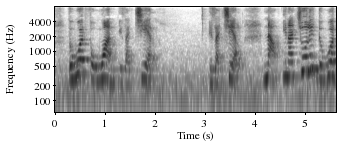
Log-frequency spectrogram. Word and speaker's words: achiel: Now, when you look at all the three ways of saying Achiel, their pronunciation are all the same, but they just have different spelling.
